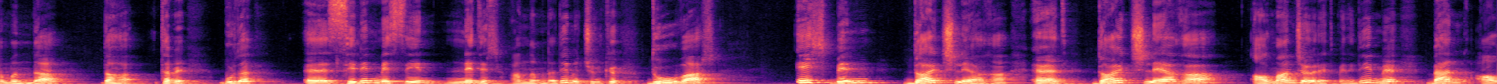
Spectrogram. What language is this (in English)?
Turkish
